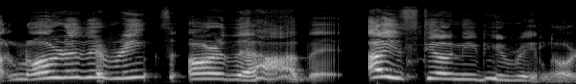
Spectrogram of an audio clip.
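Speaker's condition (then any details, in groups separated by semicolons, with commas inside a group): Cerebral palsy; from birth, affects walking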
